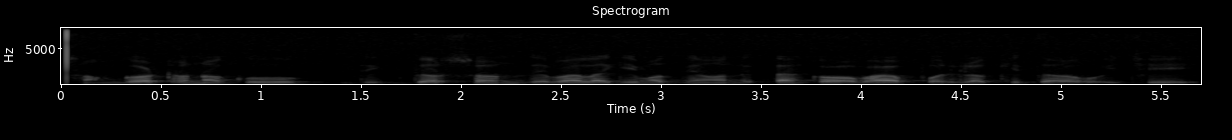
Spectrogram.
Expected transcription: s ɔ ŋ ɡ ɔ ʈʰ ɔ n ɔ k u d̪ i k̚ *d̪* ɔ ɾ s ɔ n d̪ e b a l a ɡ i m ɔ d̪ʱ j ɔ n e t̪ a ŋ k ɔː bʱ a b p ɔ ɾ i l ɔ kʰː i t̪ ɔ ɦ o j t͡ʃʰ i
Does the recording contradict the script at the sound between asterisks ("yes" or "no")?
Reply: no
